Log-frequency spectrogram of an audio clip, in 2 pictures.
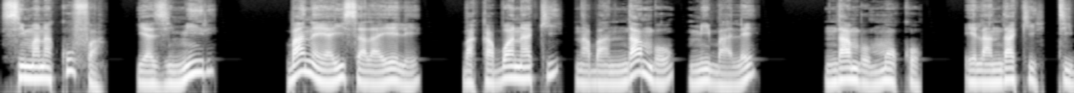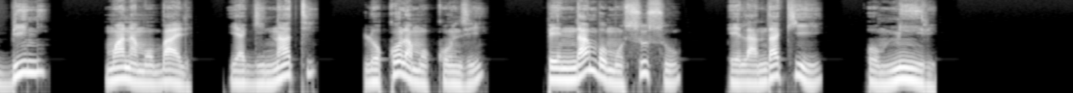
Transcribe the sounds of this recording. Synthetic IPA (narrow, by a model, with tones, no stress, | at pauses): si˨ma˨na˨ku˦fa˨ | ja˨zi˨mi˦ʁi˦ | ba˦na˨ja˨i˦sa˨la˨e˦le˨ | ba˨ka˨bwa˦na˦ki˦na˨ba˨nda˦mbo˨mi˦ba˨le˦ | nda˦mbo˨mɔ˦kɔ˦ | e˨la˨nda˦ki˦ti˨bi˦ni˦ | mwa˦na˨mo˨ba˦li˨ | ja˨ɡi˨na˦ti˦ | lo˨ko˦la˨mo˨ko˨nzi˨˦ | pe˦nda˦mbo˨mo˨su˦su˨ | e˨la˨nda˦kʰi˦ | o˨mi˦ʁi˨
